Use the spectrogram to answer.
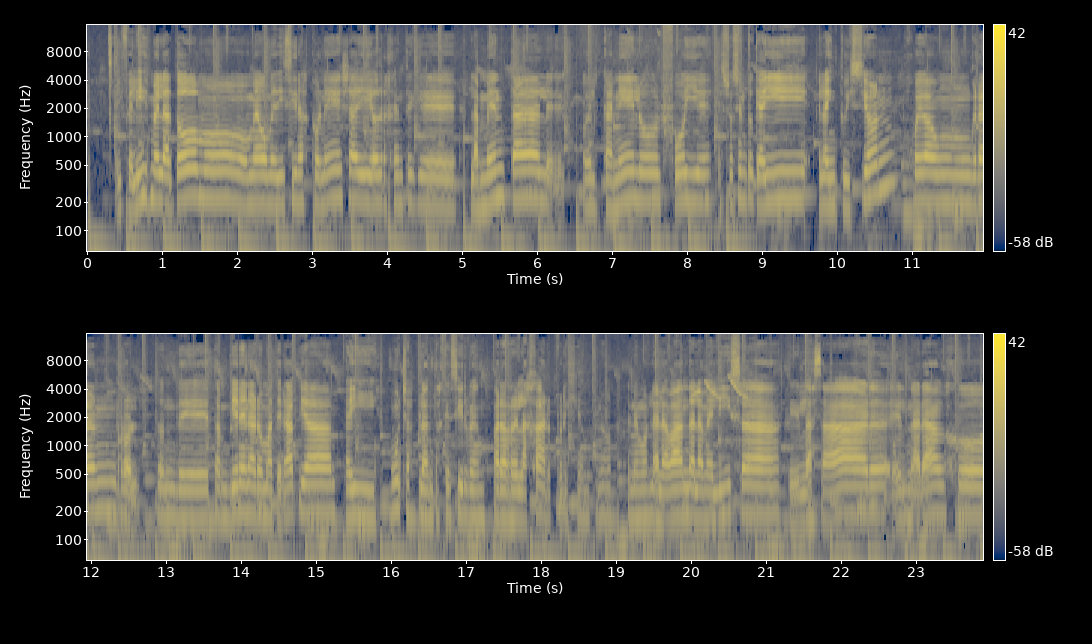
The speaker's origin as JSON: {"language": "Spanish", "region": "Buenos Aires", "country": "Argentina", "tie": "born or raised there", "said": "trabajo con plantas. Hace varios años nací en Buenos Aires, en Argentina, muy alejada de las plantas. Me crié en la ciudad, en Capital Federal. En mi casa no había jardín."}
